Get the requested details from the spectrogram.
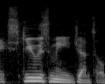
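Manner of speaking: deep distorted character voice. Narrating a scene where an ominous figure walks up behind the group; deep, distorted voice. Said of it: "His voice is deep, kind of distorted".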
